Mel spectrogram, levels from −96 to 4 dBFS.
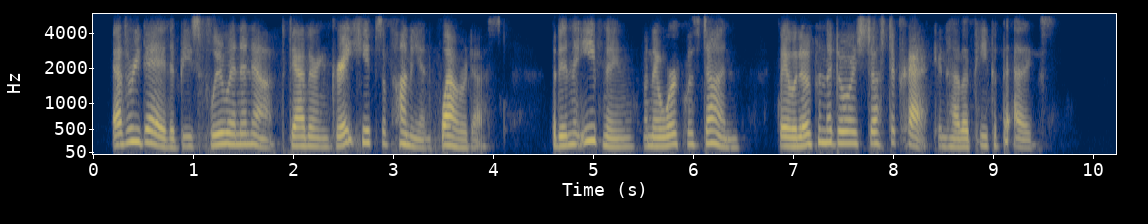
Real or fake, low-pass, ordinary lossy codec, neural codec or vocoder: fake; 5.4 kHz; Opus, 32 kbps; codec, 16 kHz, 1 kbps, X-Codec, HuBERT features, trained on general audio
